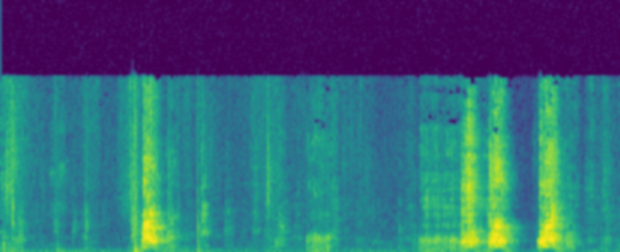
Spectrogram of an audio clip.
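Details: An English Bulldog and an Olde English Bulldog playing together, giving short, gruff barks in separate bursts.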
